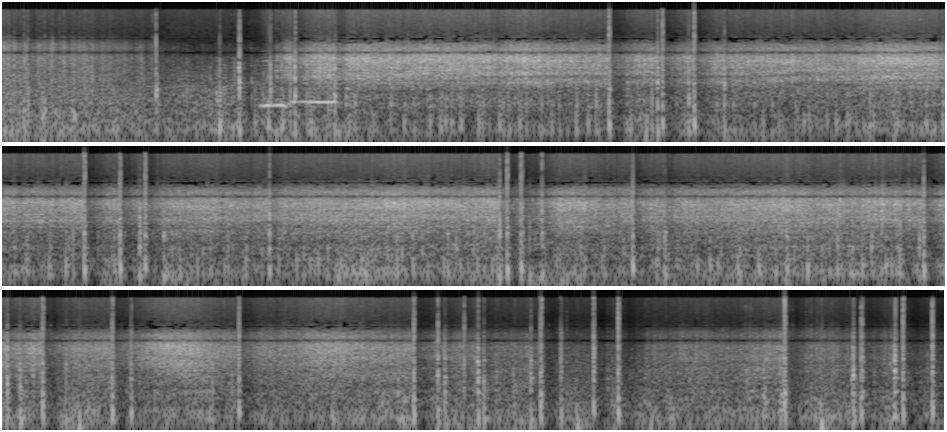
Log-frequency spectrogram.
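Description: Fireworks display: a continuous barrage of crackling and bangs, with sharper single bangs scattered all through.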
